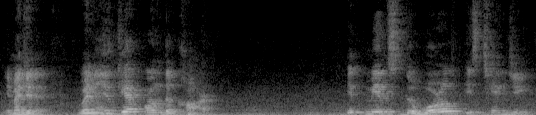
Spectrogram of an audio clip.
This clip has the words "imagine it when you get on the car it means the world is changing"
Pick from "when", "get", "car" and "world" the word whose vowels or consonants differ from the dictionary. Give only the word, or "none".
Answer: none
